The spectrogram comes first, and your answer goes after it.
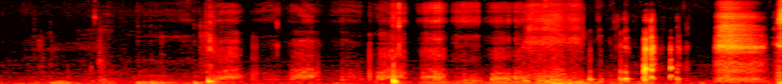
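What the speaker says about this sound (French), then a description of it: "Écoutez-moi ce ronron." Domestic cat purring close up, a soft rhythmic rumble pulsing with each breath, quiet and intimate, with small handling noises.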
